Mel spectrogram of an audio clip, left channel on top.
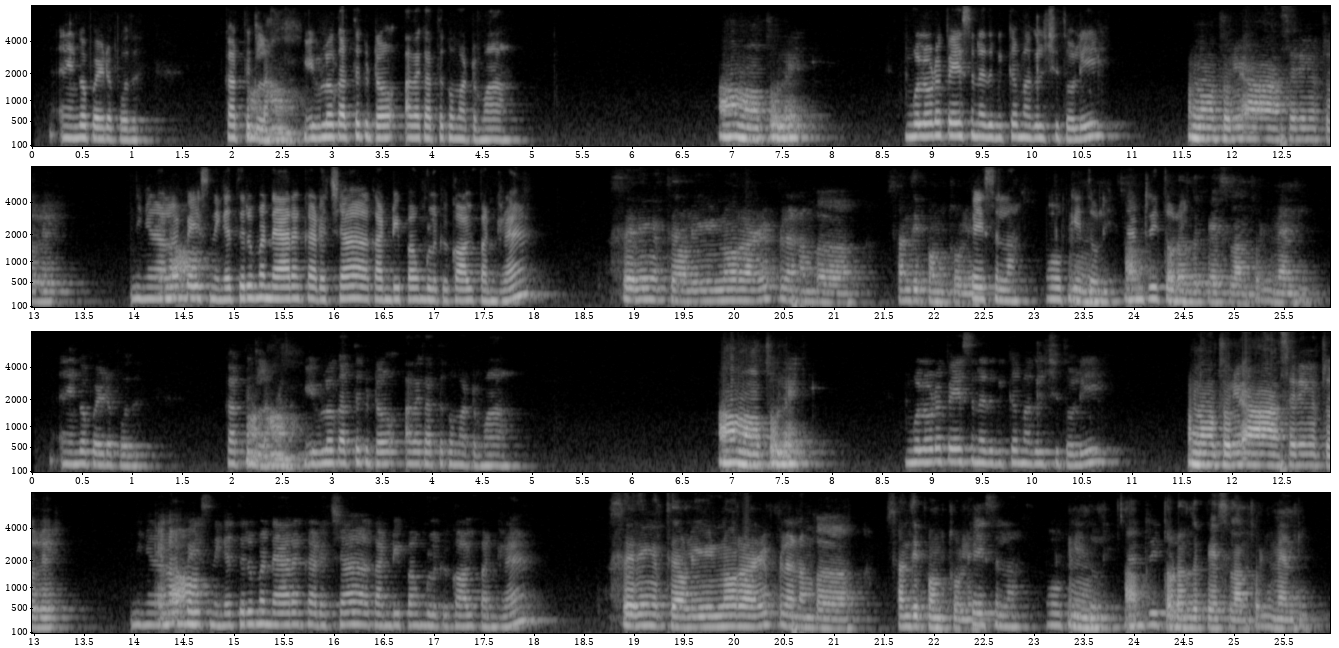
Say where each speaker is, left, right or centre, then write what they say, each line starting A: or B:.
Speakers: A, on the left (about 80°); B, on the right (about 85°).
A: எங்க போய்ட போது கத்துக்லா
B: ம் ம்
A: இவ்ளோ கத்துக்கிட்டோ அத கத்துக்க மாட்டோமா
B: ஆமா தோழி
A: உங்களோட பேசுனது மிக்க மகிழ்ச்சி தோழி
B: என்னங்க தோழி ஆ செரிங்க தோழி
A: நீங்க நல்லா
B: ஏன்னா
A: பேசுனீங்க திரும்ப நேரம் கெடச்சா கண்டிப்பா உங்களுக்கு கால் பண்றே
B: செரிங்க தோழி இன்னொரு அழைப்ல நம்ப சந்திப்போம் தோழி
A: பேசலா ஓகே
B: உம்
A: தோழி
B: சாப்டு
A: நன்றி
B: தொடர்ந்து
A: தோழி
B: பேசலாம் தோழி நன்றி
